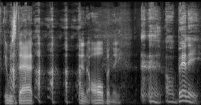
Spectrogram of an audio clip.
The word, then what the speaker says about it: Albany: Albany, if you say it properly.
